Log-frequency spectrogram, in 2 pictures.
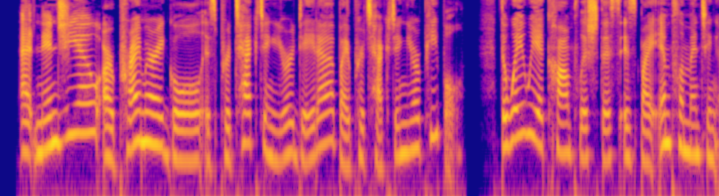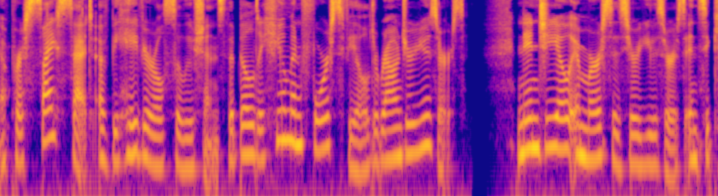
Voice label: Narration Female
